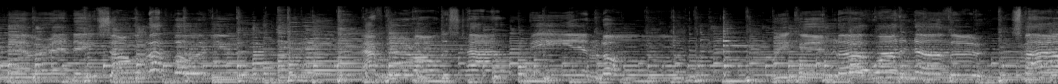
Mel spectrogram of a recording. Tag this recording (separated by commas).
Musical instrument, Banjo, Music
